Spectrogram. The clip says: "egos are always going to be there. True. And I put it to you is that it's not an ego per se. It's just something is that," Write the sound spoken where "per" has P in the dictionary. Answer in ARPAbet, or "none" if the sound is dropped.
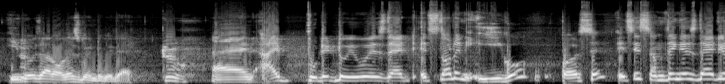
P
